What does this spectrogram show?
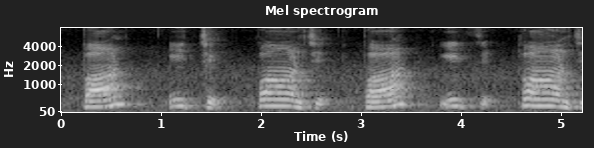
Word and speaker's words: पांच: தோ दो 2 तीन तीना तीन तीना तीन 3 शारा शार शारा शार 4 पान इच पांच पान इच पांच இது வந்து மூக்கில் உச்சரிக்கணும், சந்த பிந்து இருக்கிறனால. பா இன்ச் பாஞ்ச் 5 சக ச ஹ சக.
